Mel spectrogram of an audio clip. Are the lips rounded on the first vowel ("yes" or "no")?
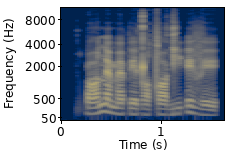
no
